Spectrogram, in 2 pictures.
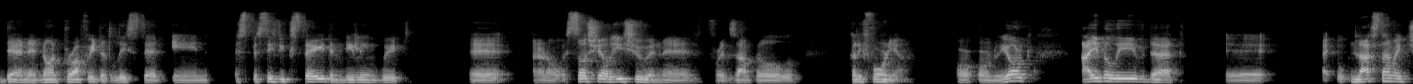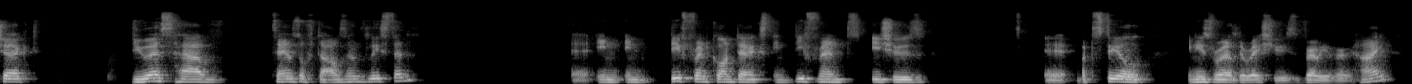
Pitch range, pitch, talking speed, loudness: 100-130 Hz, 110 Hz, 135 wpm, -24 LUFS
